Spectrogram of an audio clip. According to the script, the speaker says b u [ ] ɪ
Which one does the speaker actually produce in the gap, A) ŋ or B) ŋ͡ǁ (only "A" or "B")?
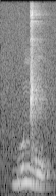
B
